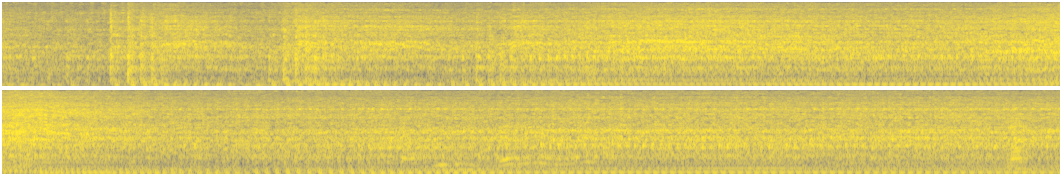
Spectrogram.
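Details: Yamaha Vixion single-cylinder engine: a steady low rumble with a coarse, uneven edge at idle and on blips; it runs rough, and the balancer bearing was then replaced.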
